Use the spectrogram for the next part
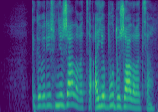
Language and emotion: Russian, angry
